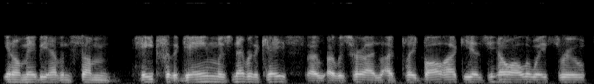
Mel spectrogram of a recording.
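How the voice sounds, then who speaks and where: A man's voice: on the low side, little pitch movement, fast, no echo, rough recording. A man in his forties from Newfoundland, a guest who talks in a heartfelt, rambling way with many restarts. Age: 40s. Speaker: guest, retired hockey player. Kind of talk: casual interview talk.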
